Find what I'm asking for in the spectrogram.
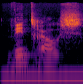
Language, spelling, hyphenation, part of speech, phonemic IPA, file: Dutch, windroos, wind‧roos, noun, /ˈʋɪnt.roːs/, Nl-windroos.ogg
- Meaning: 1. a compass rose (possibly quite intricate) 2. an anemone (plant or flower of the genus Anemone), in particular the wood anemone, windflower (Anemone nemorosa)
